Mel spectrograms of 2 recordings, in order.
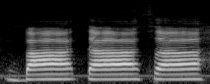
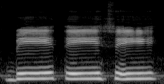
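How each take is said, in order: First: The letter names end in an 'a' vowel. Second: The letter names end in an 'e' vowel. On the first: The speaker calls it right. "अरबी लब्बो लहजे में हमने क्या करना है" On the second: The speaker calls it wrong. "हम यूं अदा करते हैं उर्दू लब्बो लहजे की तरह"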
